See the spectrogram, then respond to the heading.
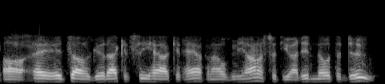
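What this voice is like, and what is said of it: Southern American accent. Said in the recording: “such a charming Southern accent”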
